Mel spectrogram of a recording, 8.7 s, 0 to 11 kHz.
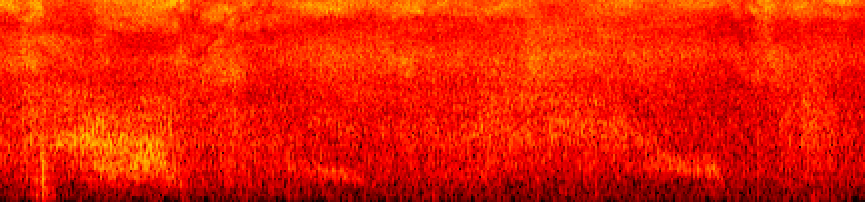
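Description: Steady broadband hiss from a steamer held close while eight-year-old paint protection film is peeled off a BMW E92 M3, continuous with small swells and no talking.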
